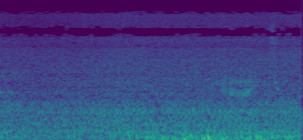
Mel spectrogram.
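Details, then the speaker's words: York air handler blower motor, AC system had frozen, running again on high speed right after its open run capacitor was replaced: steady, low, even whooshing rumble with no buzz, squeal or rattle, normal blower operation. "let's turn it on wait a split second and sure enough she fires up"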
